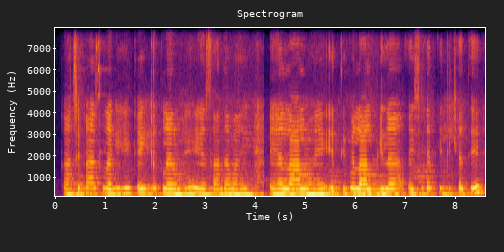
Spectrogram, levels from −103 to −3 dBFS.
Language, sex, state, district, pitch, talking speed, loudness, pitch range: Hindi, female, Chhattisgarh, Bilaspur, 235 Hz, 175 wpm, -16 LUFS, 230-240 Hz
